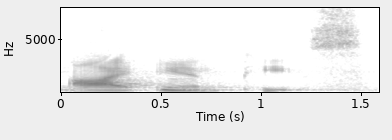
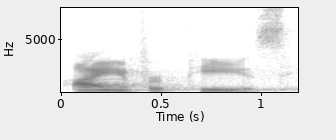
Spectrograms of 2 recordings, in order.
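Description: First: "I am peace" spaced out slowly; "I am peace", drawn out for emphasis; slow, deliberate wording. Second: Said in the usual way. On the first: Shown as a demonstration. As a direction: weigh each word of "I am peace". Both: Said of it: "he's literally saying".

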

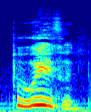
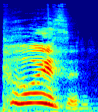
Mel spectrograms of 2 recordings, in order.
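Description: First: Higher, less loud take of poison; softer repeat. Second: High, loud cry of poison; loud dramatic yell. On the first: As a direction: say it again, more softly. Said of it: "Aren't you gonna say that?". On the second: Catchphrase after taking shot. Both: Acted.

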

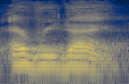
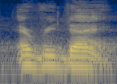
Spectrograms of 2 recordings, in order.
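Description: The two takes are said the same way.

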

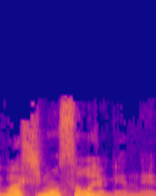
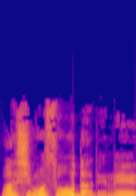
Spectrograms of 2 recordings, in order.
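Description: First: Put-on quoting the old boss in a lightly western Hiroshima-style dialect, じゃけん; the wrong dialect, a relaxed Hiroshima-style じゃけんね; slip into Hiroshima-style dialect. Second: Put-on the old boss's words redone in Mikawa dialect, だでね; a plain-voiced Mikawa dialect ending だでね. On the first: Quoting his old boss on the balcony, in a slipped Hiroshima-style dialect. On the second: Correcting the boss's balcony words into Mikawa dialect. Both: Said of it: "三河弁で".

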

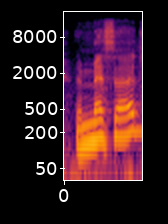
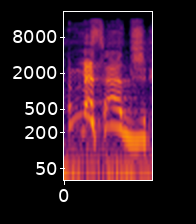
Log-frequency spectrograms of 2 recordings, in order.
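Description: First: "massage" said with French stress, mass-AHJ; massage instead of message. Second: "message" said clearly as MESS-idj, much higher, laughing; message said right. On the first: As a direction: say "massage" like a French guest mixing words. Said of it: "he used the accent". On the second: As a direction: correct him with the proper "message". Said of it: "Oh, you mean a message?". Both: Retold or imitated.

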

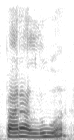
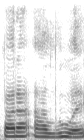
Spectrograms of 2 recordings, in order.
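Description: First: "Para a lua" with both a's run into one; vowels merged. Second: "para a lua" slowly, both a's separate; words kept apart. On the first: Teacher showing the merge, "Para a lua" flowing together. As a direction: glide straight through "Para a lua". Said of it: "merges together". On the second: Teacher showing what the singer doesn't say, "para a lua" slowly unmerged. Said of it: "you don't hear him saying". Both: Shown as a demonstration.

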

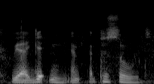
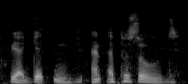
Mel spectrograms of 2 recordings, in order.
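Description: No difference in how they are said.

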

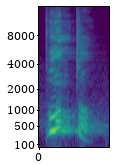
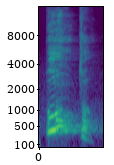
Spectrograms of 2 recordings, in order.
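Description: No difference in how they are said.

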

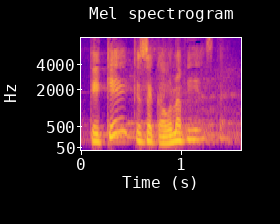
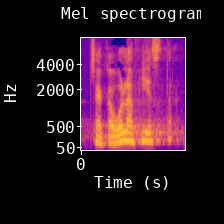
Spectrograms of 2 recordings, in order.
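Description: First: Startled disbelief. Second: Said in the usual way. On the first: Acted. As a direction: act taken aback, querying the news with a rising end. Lazarus startled by the news. (incrédulo, sorprendido, en tono agudo)

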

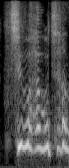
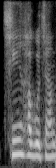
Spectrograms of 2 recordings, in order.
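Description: First: "チグハグ" with a clear グ after チ; high-pitched "チグハグ", second sound gu, no ン; correct nickname. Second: "チンハグ" with an n sound for グ; quick "チンハグ", nasal ン in place of グ; mispronounced nickname. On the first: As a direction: say "チグハグ" as chi-gu-ha-gu. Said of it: "チグハグちゃんなんやと思って". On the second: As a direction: say "チンハグ", first part rhyming with "chin". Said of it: "チグハグちゃんって言った時に". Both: Shown as a demonstration.

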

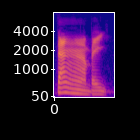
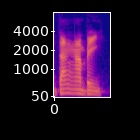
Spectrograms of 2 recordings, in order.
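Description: First: DERBY drawn out slowly in mock Boston, "Daaahby"; exaggerated Boston accent. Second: Boston-accented DERBY with a long broad "ah"; attempted Boston accent. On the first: Host checking his Boston pronunciation, hammed-up Boston accent. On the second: Host guessing how Boston says Derby, Boston accent. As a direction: try DERBY as a Bostonian would. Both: Shown as a demonstration. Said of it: "how do you say it in Boston".

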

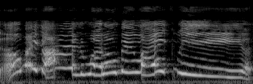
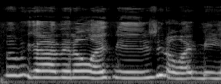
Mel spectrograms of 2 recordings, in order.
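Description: First: High, wailing sob through a half laugh; mock your old self bawling with a laugh; hysterical crying. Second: Higher, lightly mocked whiny insecurity, no tears; mild mock whine without crying; insecure whining. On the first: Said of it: "I would be hysterically crying like". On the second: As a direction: parody the insecure girl, a touch of a whine. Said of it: "I would never say that again".

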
